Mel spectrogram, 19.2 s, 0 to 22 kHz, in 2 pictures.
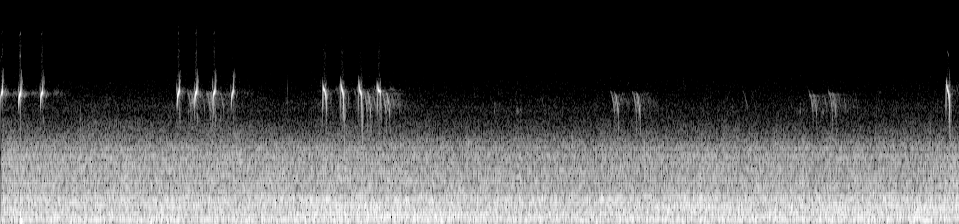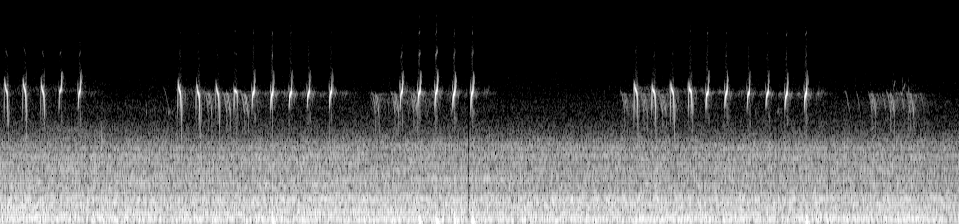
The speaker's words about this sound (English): That was bird 5-7.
